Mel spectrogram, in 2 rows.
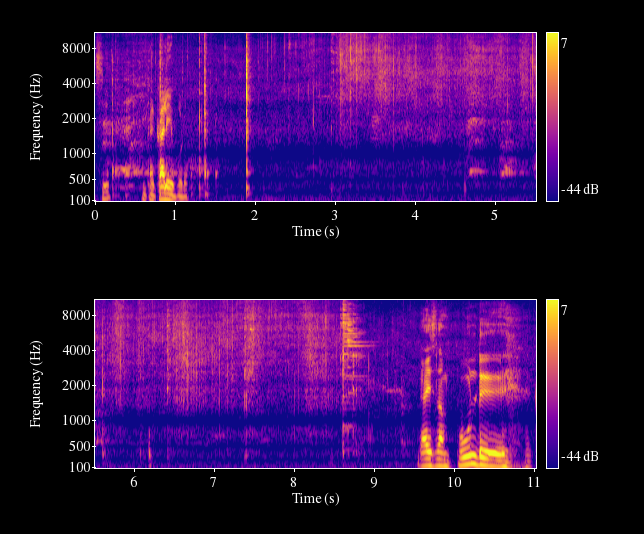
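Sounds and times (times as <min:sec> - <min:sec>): vegetables sizzling in oil: 0:00.0 - 0:11.0
metal ladle scraping pot: 0:00.2 - 0:01.4.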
